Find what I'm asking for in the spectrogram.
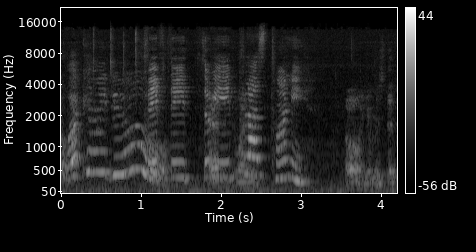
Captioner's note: voiceover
